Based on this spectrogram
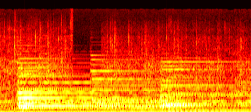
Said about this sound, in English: Oh, clap for them, clap for them, clap for them.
